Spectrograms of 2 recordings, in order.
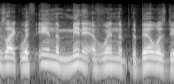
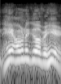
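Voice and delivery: put-on eager kid; 8 semitones higher, 3 dB louder, much faster than usual. Kid asking God again.

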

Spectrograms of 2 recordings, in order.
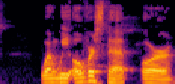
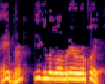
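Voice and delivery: high, loud and quick heads-up; eager nudge; 10 semitones higher, 8 dB louder, faster than usual. Acted. Speaker tipping off a brother about a sister, eager. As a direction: urge a buddy to look, fast and pitched up.

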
